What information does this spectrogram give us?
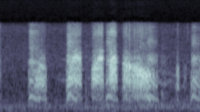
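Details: Female Chinese francolin decoy call: a few loud, rough, cackling notes with bending harmonics, some run together into a longer harsh phrase, then two shorter notes.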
